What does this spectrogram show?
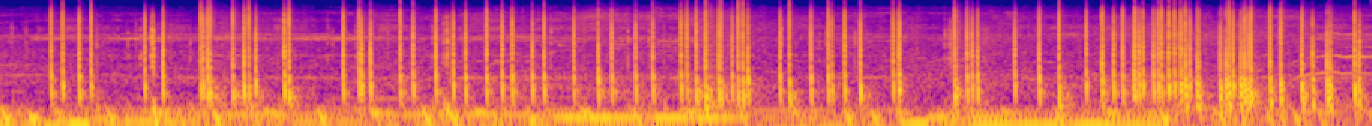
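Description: Fireworks going off: a dense, rapid string of sharp bangs and crackles from ground-fired fountains and aerial bursts, several reports a second with no break.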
